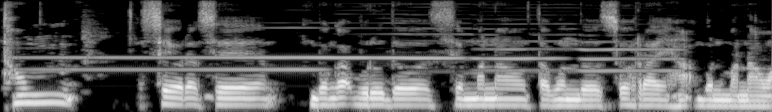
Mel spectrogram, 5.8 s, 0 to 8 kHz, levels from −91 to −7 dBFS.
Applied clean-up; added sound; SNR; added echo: classical method Wiener filter.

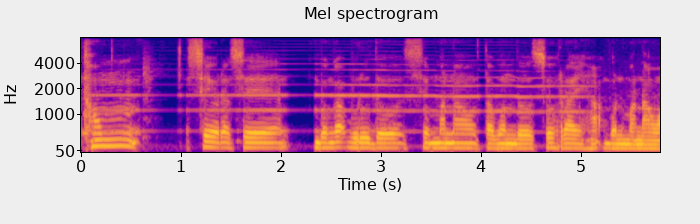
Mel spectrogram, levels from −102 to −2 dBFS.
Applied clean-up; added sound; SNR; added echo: neural mask model RNNoise.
